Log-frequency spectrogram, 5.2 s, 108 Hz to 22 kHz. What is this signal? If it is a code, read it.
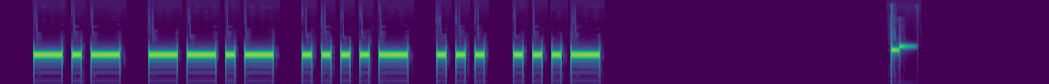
Morse code, heard as a keyed tone, about 25 wpm, 700 Hz. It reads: KQ4SV
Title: USA Callsign DE Callsign - 5 Characters - 25wpm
